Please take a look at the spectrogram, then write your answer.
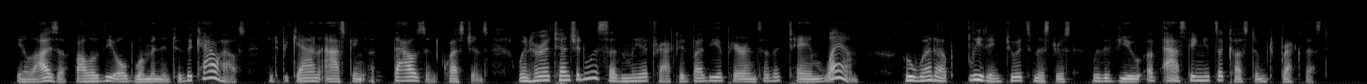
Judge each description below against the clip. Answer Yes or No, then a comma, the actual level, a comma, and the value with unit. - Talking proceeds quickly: No, average, 190 wpm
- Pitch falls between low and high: Yes, medium, 150 Hz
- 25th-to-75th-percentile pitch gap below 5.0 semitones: No, average, 5.3 semitones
